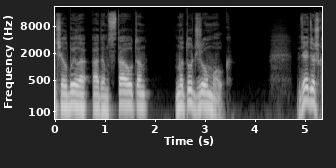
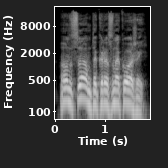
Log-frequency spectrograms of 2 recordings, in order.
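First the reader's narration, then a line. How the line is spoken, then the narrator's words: Scornful snort. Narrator (Russian): фыркнул констебль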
